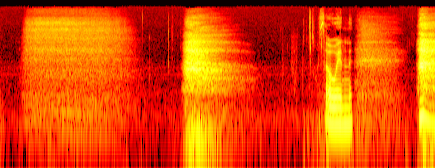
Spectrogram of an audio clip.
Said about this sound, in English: How about a deep breath?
